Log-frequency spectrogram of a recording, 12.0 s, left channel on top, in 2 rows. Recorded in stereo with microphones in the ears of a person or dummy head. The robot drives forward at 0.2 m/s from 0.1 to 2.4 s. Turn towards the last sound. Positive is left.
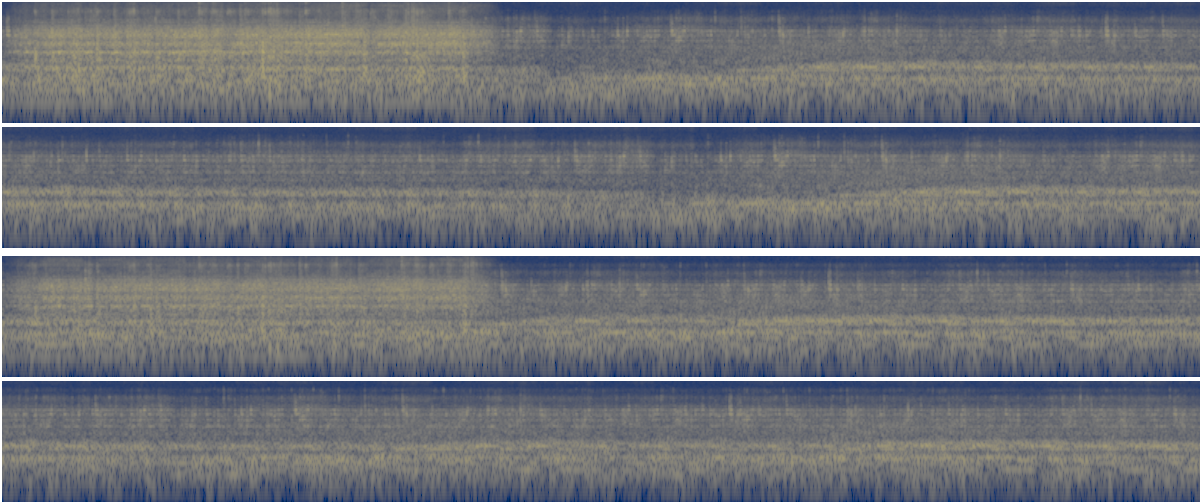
No sound to turn to.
